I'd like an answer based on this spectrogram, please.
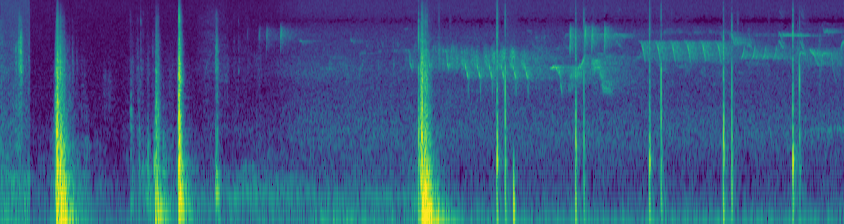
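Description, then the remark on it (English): Someone climbs out of a car in a garage: a door unlatches with clicks, then heavy door thuds follow, with a few lighter knocks and faint high squeaks in a quiet space. No one speaks. “Now get out of the car slowly.”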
